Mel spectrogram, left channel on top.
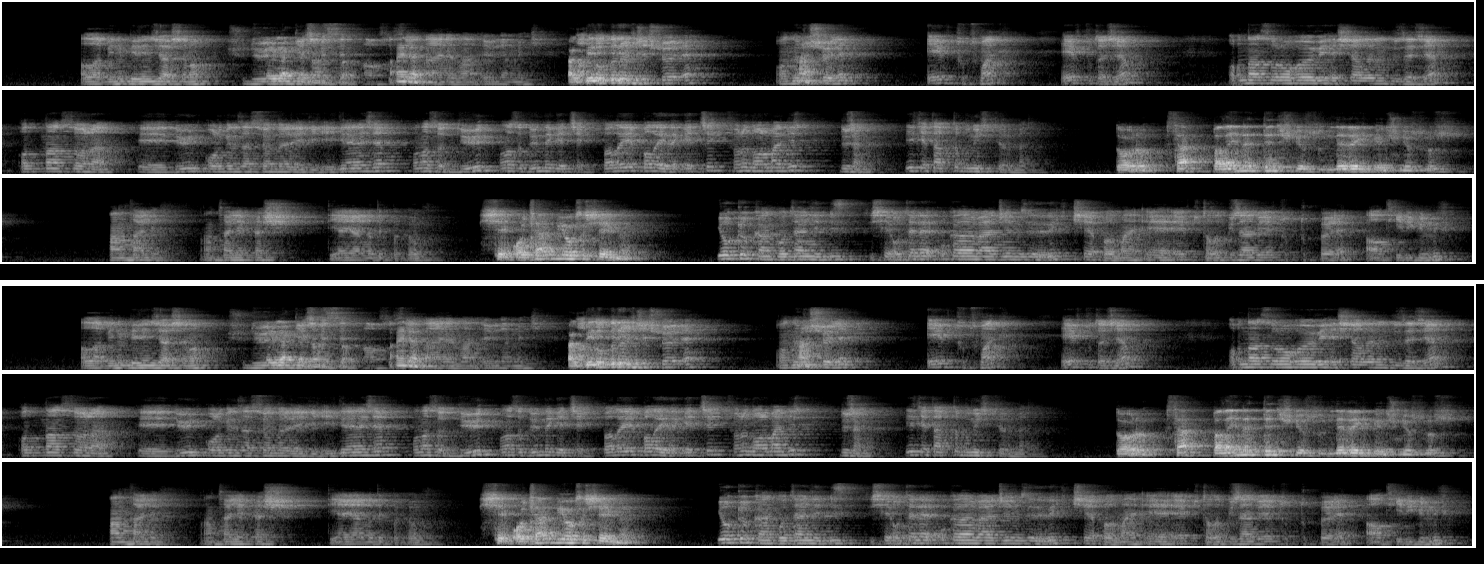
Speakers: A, on the left; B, on the right.
A: Allah benim birinci aşamam şu düğünümün
B: Evlenmek
A: geçmesi.
B: aslında.
A: Ağustos
B: Aynen.
A: ayında aynen ha, evlenmek.
B: Bak
A: Hatta
B: benim
A: ondan
B: birinci...
A: önce şöyle. Ondan
B: Ha,
A: önce şöyle ev tutmak. Ev tutacağım. Ondan sonra o evi eşyalarını düzeceğim. Ondan sonra e, düğün organizasyonları ile ilgili ilgileneceğim. Ondan sonra düğün, ondan sonra düğün de geçecek balayı, balayı da geçecek. Sonra normal bir düzen. İlk etapta bunu istiyorum ben.
B: doğru. Sen balayına ne düşünüyorsunuz? Nereye gitmeyi düşünüyorsunuz?
A: Antalya. Antalya Kaş diye ayarladık bakalım.
B: Şey, otel mi yoksa şey mi?
A: Yok yok kanka otel değil. Biz şey otele o kadar vereceğimize dedik şey yapalım hani e, ev tutalım. Güzel bir ev tuttuk böyle altı yedi günlük.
